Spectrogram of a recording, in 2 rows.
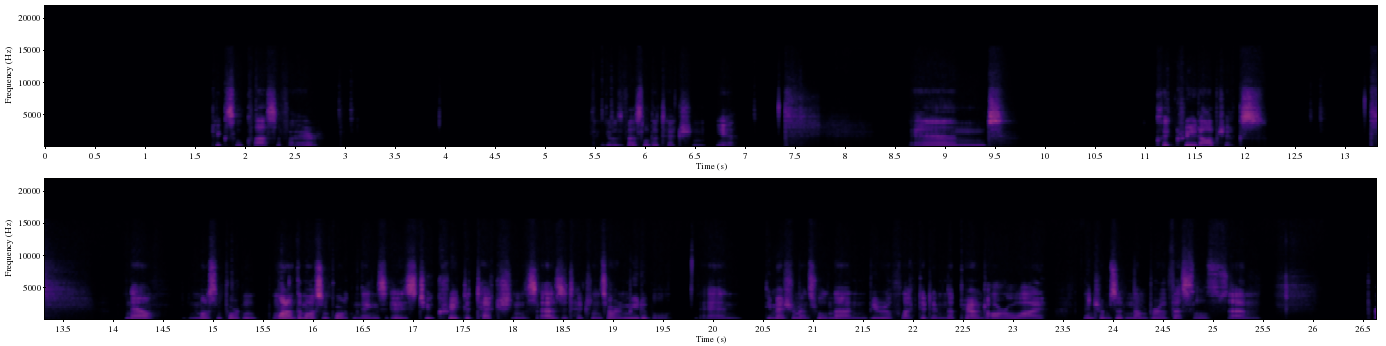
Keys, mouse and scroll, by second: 8.4-9.0 scroll up 1, 9.0-9.7 scroll up 1, 9.7-10.4 scroll down 1, 10.4-11.6 scroll down 1, 11.6-12.6 scroll down 1.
